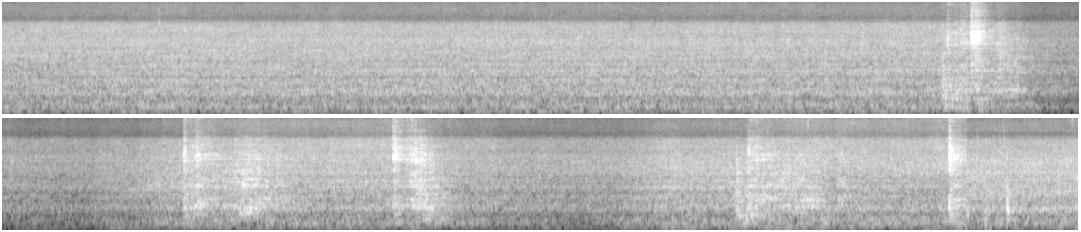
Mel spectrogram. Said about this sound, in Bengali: সবজিটা হালকা ভাজা হয়ে গেছে, কাঁচা গন্ধ চলে গেছে। এবার মা আমাকে টমেটো কুচিগুলো দিয়ে দিচ্ছে।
